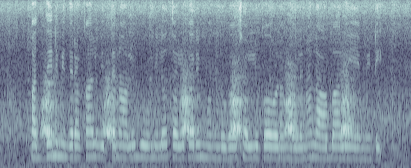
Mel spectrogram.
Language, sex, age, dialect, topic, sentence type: Telugu, female, 60-100, Central/Coastal, agriculture, question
